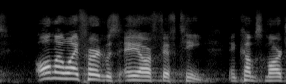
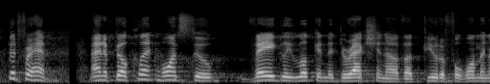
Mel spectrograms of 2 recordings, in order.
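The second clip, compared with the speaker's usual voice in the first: ordinary talk, nothing marked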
